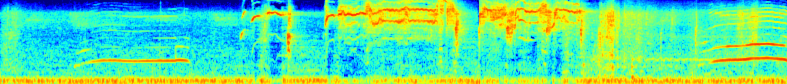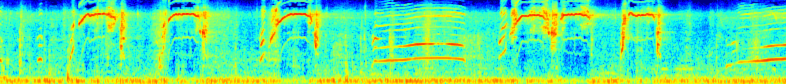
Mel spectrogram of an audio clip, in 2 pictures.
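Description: A baby macaque gives distress calls: loud, shrill, arched screams repeated about a dozen times, the longest and loudest near the start, between softer rising-and-falling coos. They are the cries of an infant wanting its mother's milk. A steady low hum runs underneath.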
